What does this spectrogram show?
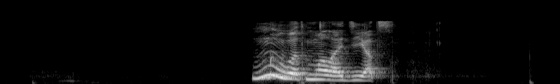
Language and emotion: Russian, positive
